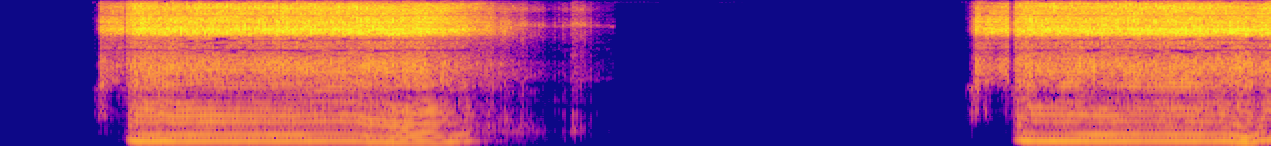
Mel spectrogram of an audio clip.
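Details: Sleeping girl snoring loudly: rough, droning snores on inhaling, two long breaths with a pause between them.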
